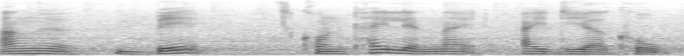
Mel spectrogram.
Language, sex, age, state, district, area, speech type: Bodo, male, 30-45, Assam, Kokrajhar, rural, spontaneous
